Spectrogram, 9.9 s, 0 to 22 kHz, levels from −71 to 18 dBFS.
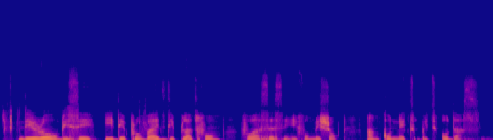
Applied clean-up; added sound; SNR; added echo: none; none; none; none.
